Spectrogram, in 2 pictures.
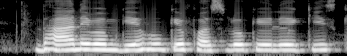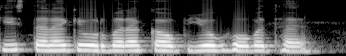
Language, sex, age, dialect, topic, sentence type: Magahi, female, 36-40, Southern, agriculture, question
